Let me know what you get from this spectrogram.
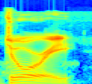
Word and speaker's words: Doris: And it's called D-O-R-I, right? – Yeah, D-O-R-I-S, but it's just pronounced Dory. It's D-O-R-I-S, new word, Metropolitan.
